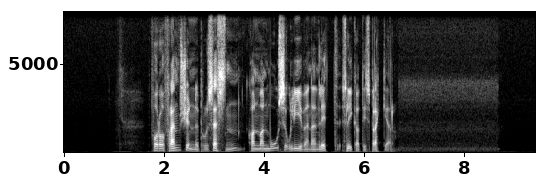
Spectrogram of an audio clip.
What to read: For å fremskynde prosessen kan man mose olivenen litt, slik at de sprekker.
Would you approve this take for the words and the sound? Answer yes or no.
yes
